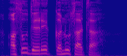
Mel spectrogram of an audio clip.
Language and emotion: Marathi, neutral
